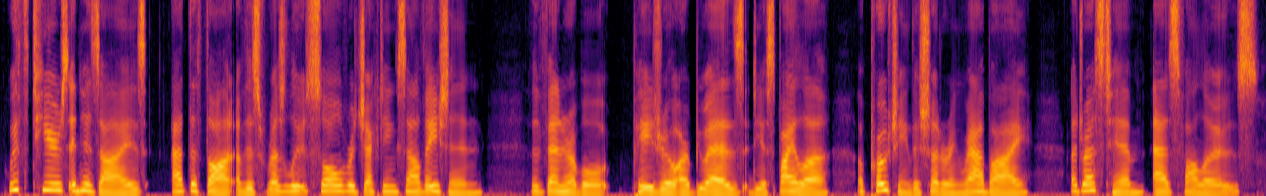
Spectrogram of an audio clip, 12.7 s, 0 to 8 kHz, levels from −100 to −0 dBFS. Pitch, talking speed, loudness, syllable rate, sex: 205 Hz, 130 wpm, -17 LUFS, 4.5 syllables/s, female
